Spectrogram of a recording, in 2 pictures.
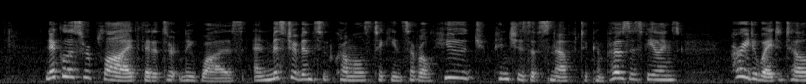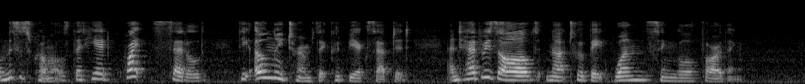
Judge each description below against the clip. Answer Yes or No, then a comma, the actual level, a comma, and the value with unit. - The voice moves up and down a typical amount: No, wide, 6.4 semitones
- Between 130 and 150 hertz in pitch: No, high, 195 Hz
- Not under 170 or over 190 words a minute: Yes, average, 175 wpm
